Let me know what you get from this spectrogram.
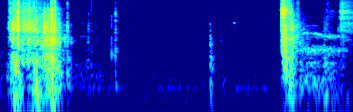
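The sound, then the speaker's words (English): Pages of a large Bible being turned while searching for a scripture in the book of James: two loud papery swishes, one at the start and one near the end, with faint soft ticks and rustles in the quiet gap between. “Like I said, I know y'all can hear me turning the pages of this big old Bible.”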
